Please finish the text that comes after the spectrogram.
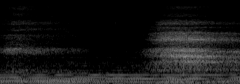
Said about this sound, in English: let's take a nice deep breath.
